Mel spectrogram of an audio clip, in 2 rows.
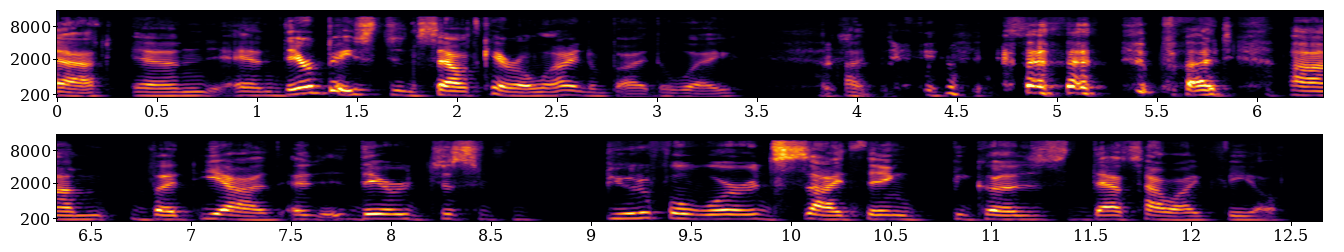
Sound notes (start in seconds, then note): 4.1 laughter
